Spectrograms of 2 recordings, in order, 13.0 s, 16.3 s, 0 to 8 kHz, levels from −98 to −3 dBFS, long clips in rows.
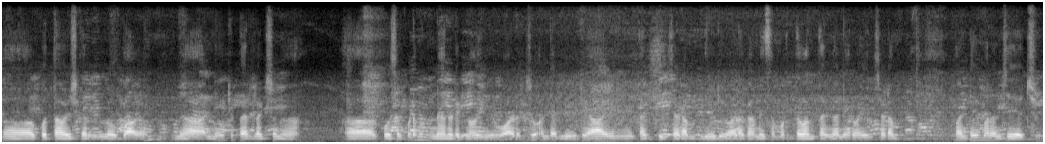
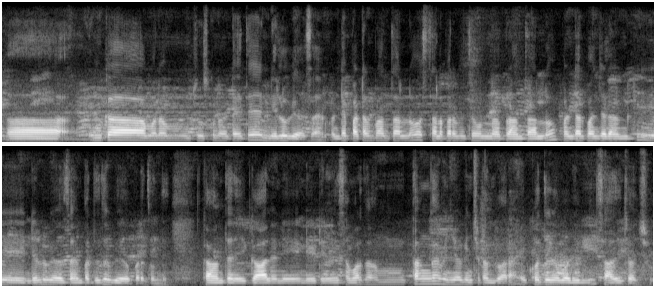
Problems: constant background noise, continuous background conversations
